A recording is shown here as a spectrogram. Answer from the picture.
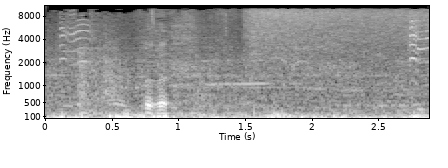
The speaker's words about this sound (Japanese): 営業してるのはカモメだけだ。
